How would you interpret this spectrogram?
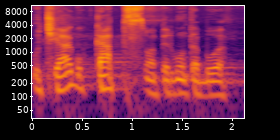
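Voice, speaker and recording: A man moderating a lecture Q&A, reading out audience questions in a dark, mellow voice. Long theater reverb hangs behind him. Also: medium pitch, moderate pace, breathy edge. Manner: reads questions aloud, brief affirmations. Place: theater auditorium.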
